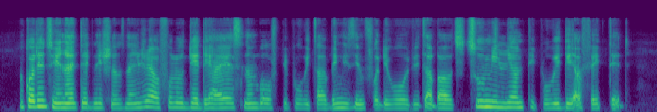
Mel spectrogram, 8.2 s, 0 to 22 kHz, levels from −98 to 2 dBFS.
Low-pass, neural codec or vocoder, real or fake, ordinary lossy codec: 10.8 kHz; codec, 32 kHz, 1.9 kbps, SNAC; fake; MP3, 96 kbps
